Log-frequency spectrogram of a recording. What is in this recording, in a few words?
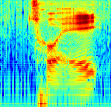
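"cui" third tone, Chinese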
